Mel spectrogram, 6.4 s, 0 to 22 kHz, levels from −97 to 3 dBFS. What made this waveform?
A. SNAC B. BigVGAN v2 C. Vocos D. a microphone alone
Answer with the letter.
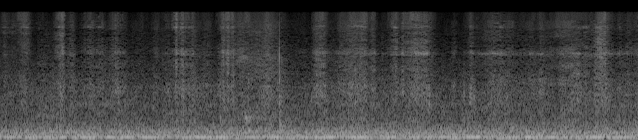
D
